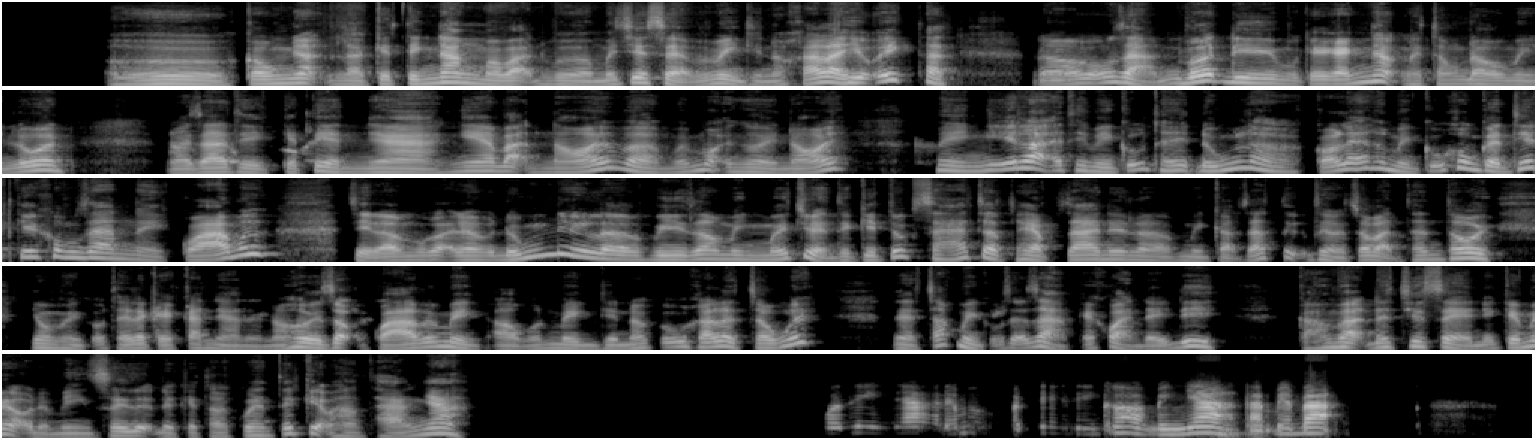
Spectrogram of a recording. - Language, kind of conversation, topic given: Vietnamese, advice, Làm thế nào để xây dựng thói quen tiết kiệm tiền hằng tháng?
- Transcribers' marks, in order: other background noise; unintelligible speech; unintelligible speech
